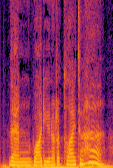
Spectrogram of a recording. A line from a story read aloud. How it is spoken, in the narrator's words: asked Platon earnestly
